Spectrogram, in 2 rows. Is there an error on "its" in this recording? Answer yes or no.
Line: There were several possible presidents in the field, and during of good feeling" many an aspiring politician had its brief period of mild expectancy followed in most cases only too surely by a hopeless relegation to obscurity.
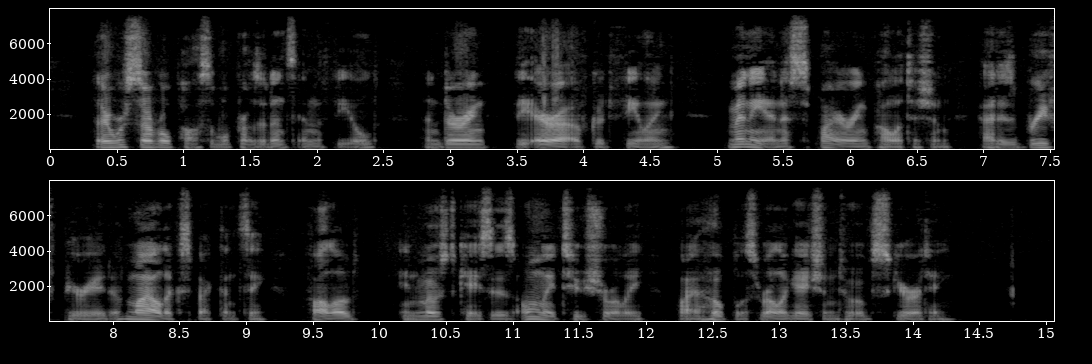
yes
